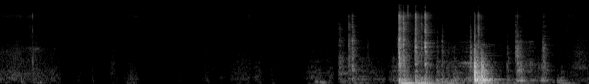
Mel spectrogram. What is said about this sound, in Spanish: Es que no cierra bien mi puerta, jaja.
